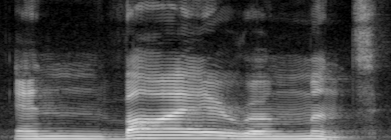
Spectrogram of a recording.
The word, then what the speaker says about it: environment: of the n environment we don't say the n so it's environment environment the stresses on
